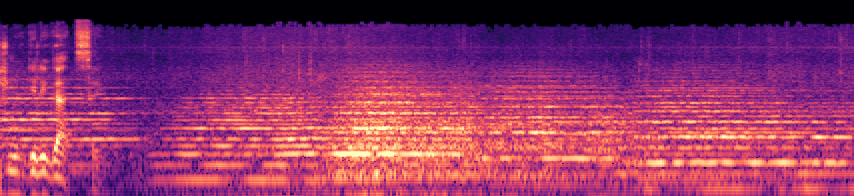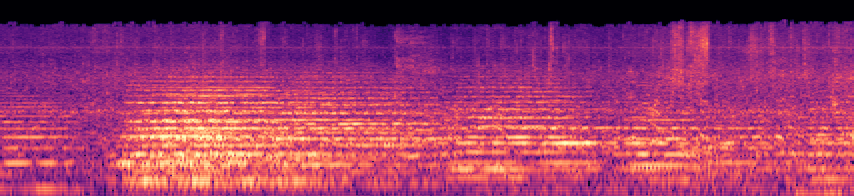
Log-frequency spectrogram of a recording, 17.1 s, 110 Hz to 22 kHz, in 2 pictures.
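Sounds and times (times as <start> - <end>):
mournful brass band music: 0.0 - 17.0.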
